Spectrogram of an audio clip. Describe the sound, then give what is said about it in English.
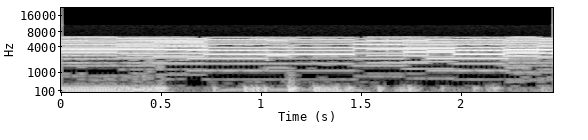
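A phone ringtone plays La Cucaracha as a bright, melodic tune with a steady rhythmic accompaniment, fairly loud and continuous throughout, with no voices over it. “La Cucaracha's good. La Cucaracha. Yeah, I have that one too, but mine's a different arrangement.”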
